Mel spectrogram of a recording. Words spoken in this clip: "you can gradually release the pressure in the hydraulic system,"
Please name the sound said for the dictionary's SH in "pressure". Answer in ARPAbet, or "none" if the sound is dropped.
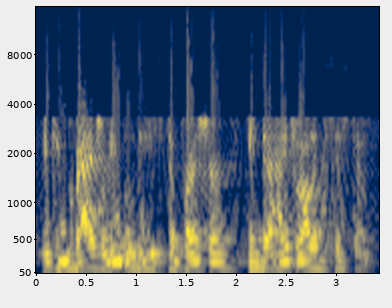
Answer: SH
